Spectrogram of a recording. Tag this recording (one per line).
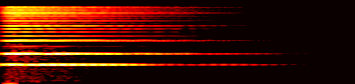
audio
beat
effext
fx
game
jungle
pc
sfx
sound
vicces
